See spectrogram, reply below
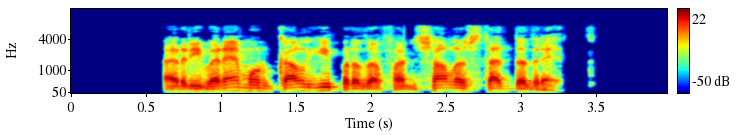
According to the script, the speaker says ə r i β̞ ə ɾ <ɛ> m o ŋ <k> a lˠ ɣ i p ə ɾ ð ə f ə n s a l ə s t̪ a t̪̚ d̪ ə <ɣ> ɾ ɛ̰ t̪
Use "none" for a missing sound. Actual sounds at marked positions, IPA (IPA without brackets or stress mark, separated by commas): ɛ, k, ð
